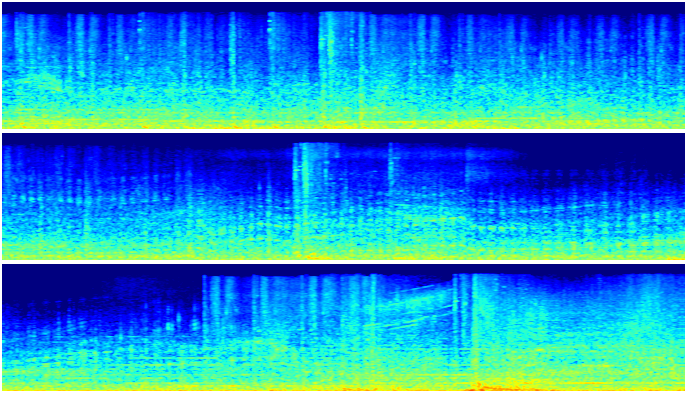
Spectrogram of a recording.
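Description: A hover bike engine hums steadily as it speeds along.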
